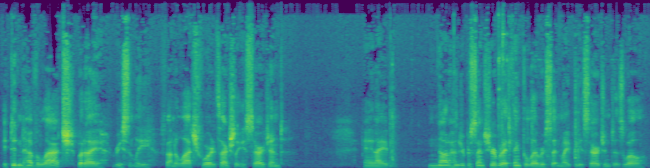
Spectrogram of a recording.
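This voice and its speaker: A man's voice: medium pitch, steady tone, normal speed, a bit bright, slight background noise. A man, a hobby lock picker, casually showing his collection to camera at home, rambling with lots of fillers and restarts. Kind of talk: casual show-and-tell.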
